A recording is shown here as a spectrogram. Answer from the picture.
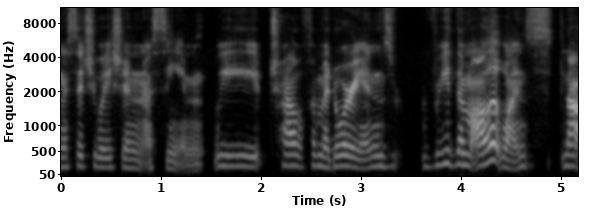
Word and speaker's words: Tralfamadorians: The Tralfamadorians.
